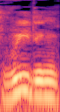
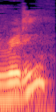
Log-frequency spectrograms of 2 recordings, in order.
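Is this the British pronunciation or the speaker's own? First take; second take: speaker's own; British. First: It is said the way the speaker's group reads it. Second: It is said the way British people say it. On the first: "we would read it Reading" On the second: "but the British say Reading"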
